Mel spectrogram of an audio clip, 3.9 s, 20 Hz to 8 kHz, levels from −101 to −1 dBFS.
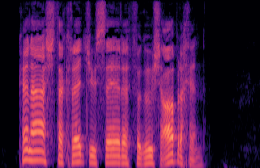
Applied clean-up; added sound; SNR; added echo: none; none; none; none.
